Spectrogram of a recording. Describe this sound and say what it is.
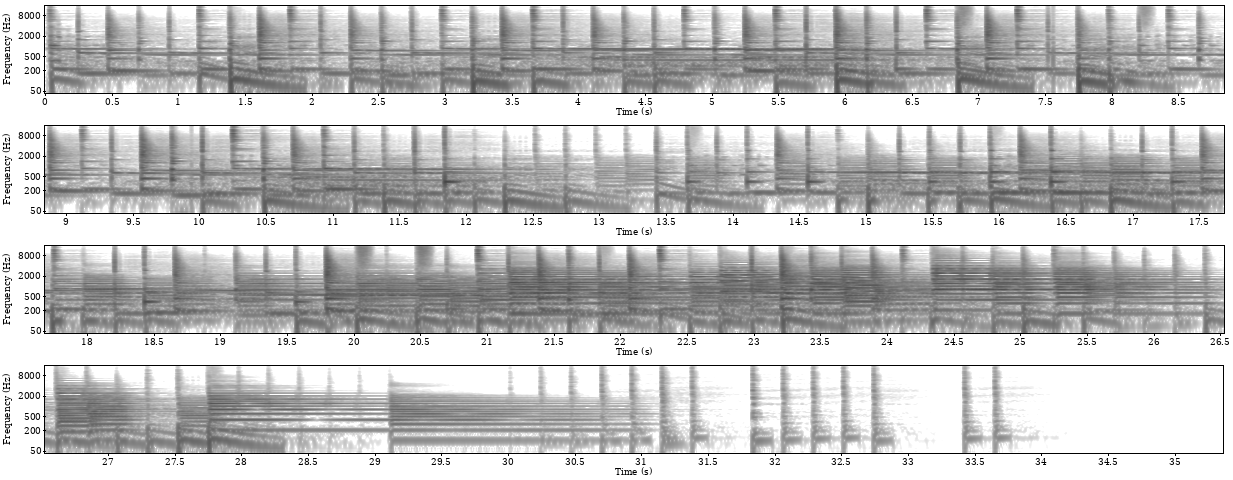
Vivace, con screamo - Electric Solo
This is a remake of Bartok's "County Fair". It was originally input as MIDI into Digital Performer. Many of the original notes are changed with patches and some editing. Bartok's original rendition was with a single piano. Honestly after redoing it I thought he would turn over in his grave screaming if he heard my version. So, I gave it the name "Vivace, con screamo". I also added a piano solo section in it from parts of the original. Enjoy!
bartok, con, county, fair, screamo, song, vivace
